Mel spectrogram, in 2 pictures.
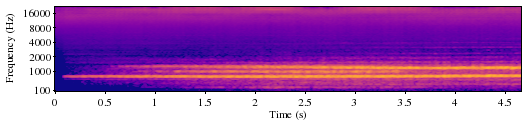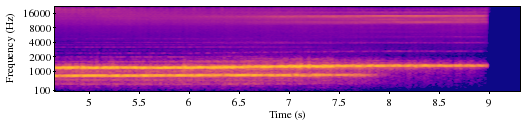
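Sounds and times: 
mystical golden swirl: 0.1 - 9.0.

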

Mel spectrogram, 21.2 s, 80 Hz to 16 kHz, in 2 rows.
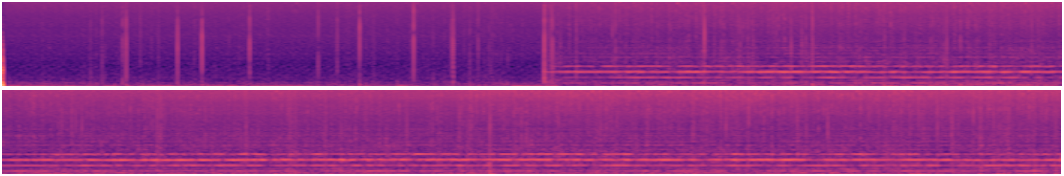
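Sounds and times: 
analog tape hiss: 0.0 - 21.1.

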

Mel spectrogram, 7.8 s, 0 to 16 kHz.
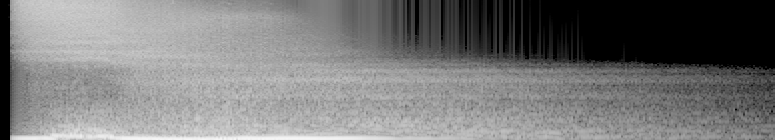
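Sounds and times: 
cinematic downer effect: 0.1 - 6.3.

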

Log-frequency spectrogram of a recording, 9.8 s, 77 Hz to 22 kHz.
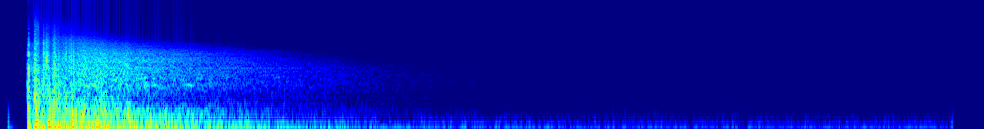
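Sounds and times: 
reverberant outdoor gun explosion: 0.3 - 7.6.

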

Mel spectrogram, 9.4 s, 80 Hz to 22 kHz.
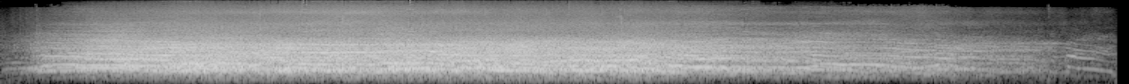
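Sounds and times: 
very large crowd in an arena counting down: 0.0 - 9.3.

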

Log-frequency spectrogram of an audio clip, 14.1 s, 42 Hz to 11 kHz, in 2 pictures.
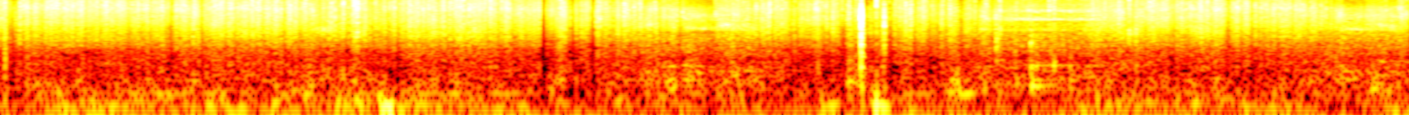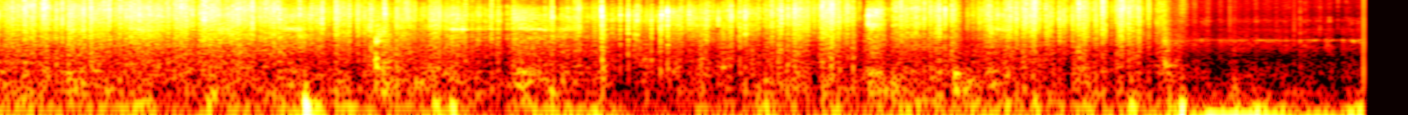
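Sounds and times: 
heavenly ambience: 0.8 - 13.8.

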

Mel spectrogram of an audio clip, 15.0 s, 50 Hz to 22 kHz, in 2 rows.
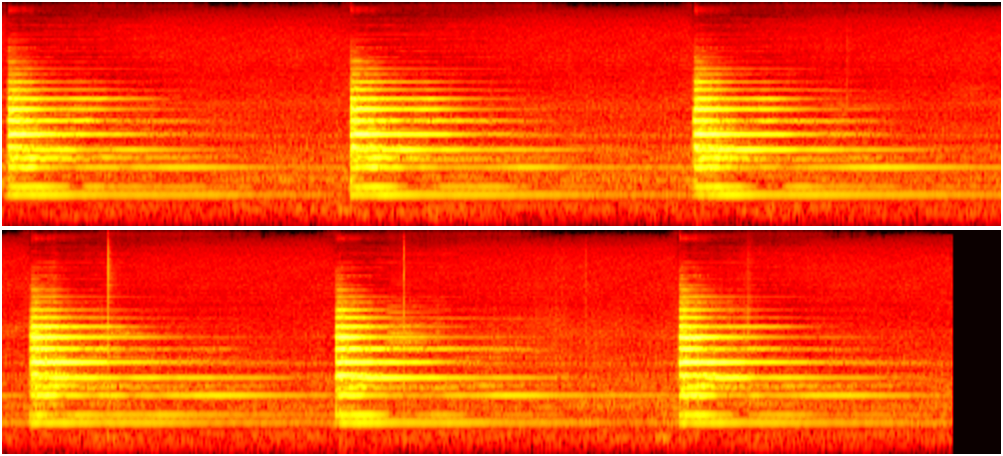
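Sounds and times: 
Orthodox church bells ringing: 0.0 - 14.6.

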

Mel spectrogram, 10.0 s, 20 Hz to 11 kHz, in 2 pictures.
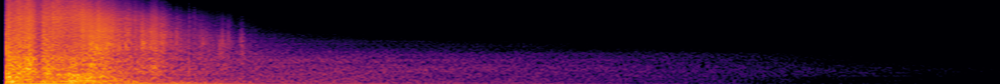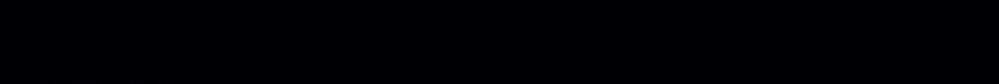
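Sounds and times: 
sudden gunshot: 0.0 - 2.1.

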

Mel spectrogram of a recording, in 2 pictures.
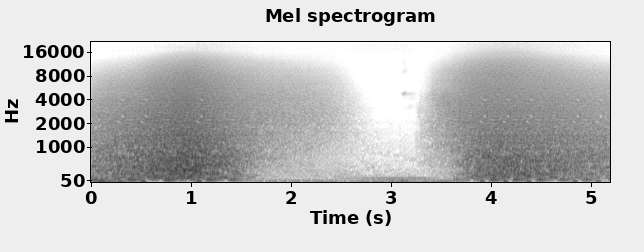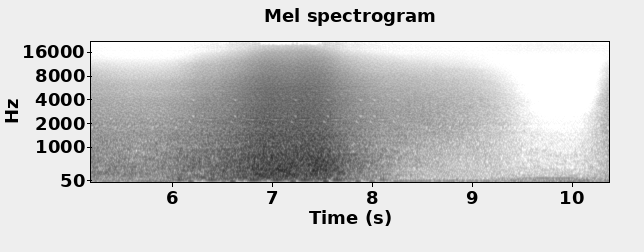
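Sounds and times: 
wave splashing lightly: 0.0 - 10.3.

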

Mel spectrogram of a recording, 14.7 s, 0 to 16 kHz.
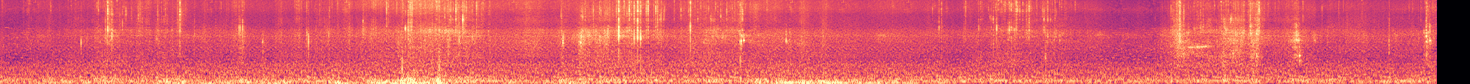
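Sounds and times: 
soft crunch: 0.0 - 14.4.

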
